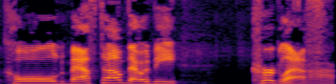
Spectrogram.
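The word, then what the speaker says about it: curglaff: and today's word is curlgaff. Curlgaff. C-U-R-L-G-A. I'm going to try that again. C-U-R-G-L-A-F-F. Kurglaff. I think I said it wrong the first 3 or 4 times. I think you did, yeah. Kurglaff.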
